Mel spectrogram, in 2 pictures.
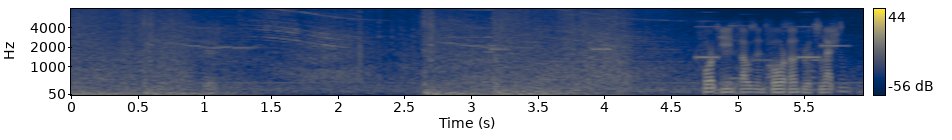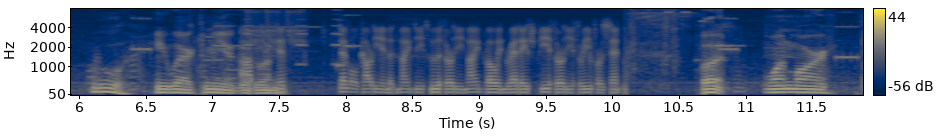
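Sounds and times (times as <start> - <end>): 
video game missiles fired at the Devil Guardian boss: 0.0 - 1.4, 2.6 - 4.5
speech: 4.7 - 11.8.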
